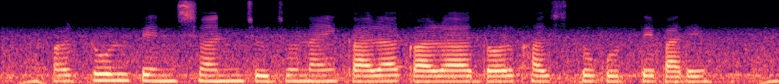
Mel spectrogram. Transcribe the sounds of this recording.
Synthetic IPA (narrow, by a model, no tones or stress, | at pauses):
bəʈulpensʌnd͡ʒud͡ʒonajkaɾakaɾad̪ɔɾkʰast̪okuɾt̪epaɾe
